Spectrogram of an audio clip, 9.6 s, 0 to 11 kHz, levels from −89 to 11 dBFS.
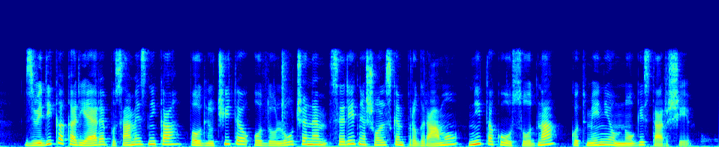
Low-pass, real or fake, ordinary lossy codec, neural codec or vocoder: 7.2 kHz; real; none; none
